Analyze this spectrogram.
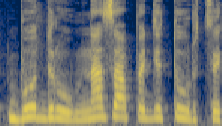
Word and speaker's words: Бодрум: Мы сейчас уточним даже, как корректно ударение, потому что я знаю, что туристы обычно говорят Бодрум, но орфографический словарь пишет Бодрум.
